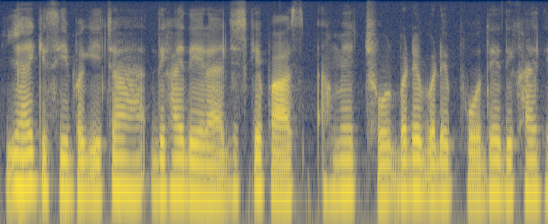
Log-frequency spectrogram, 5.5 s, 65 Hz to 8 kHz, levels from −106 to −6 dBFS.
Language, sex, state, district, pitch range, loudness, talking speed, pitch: Hindi, male, Uttar Pradesh, Saharanpur, 120-130 Hz, -20 LUFS, 175 wpm, 130 Hz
